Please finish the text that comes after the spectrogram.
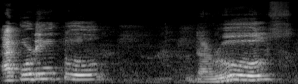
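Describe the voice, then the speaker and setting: Very slow grammar teacher in an echoey room. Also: mid-range voice, very animated. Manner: halting, short phrases, asks and answers own questions. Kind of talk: step-by-step grammar lesson. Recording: echoey room, far from the mic.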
